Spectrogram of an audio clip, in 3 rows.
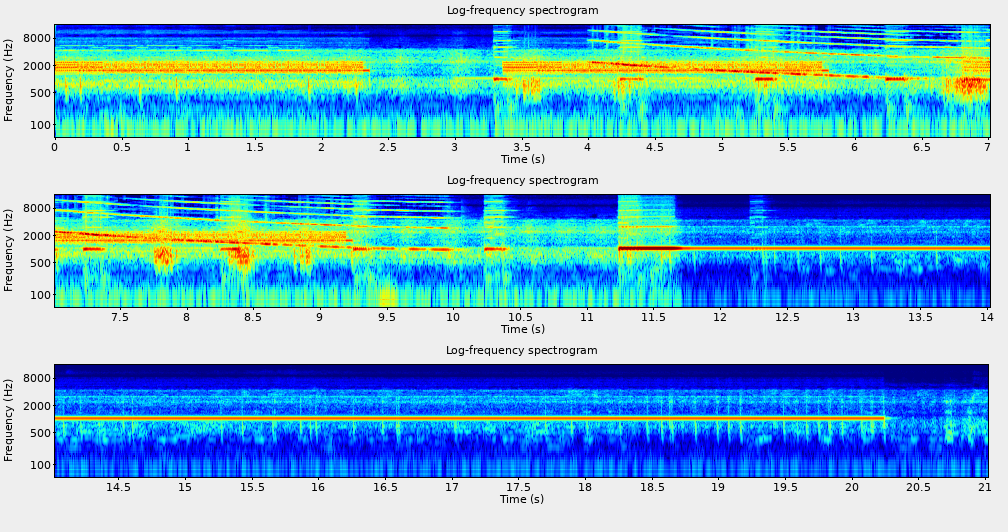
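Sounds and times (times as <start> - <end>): falling electronic sweeps: 0.0 - 10.5
loud burst: 0.0 - 10.5
clicks: 0.0 - 10.6
steady warning alarm tone: 0.0 - 20.3.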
